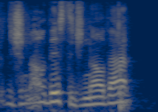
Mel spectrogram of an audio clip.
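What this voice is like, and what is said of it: Gossipy whisper. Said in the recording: “Whisper”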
